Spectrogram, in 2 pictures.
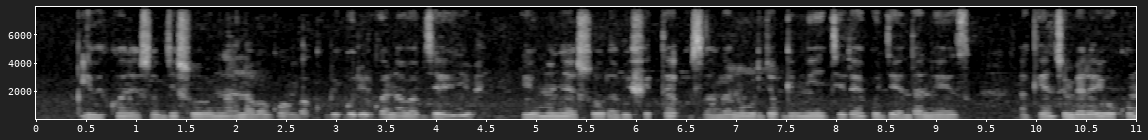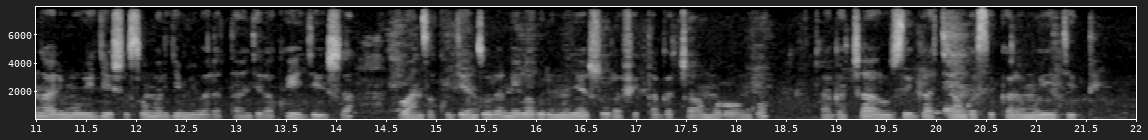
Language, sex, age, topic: Kinyarwanda, female, 18-24, education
